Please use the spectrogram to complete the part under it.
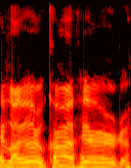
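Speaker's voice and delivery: talking around a cigarette. Retelling how auto mechanics talked with cigarettes at their lip: imitating a mechanic talking with cigarette in lip. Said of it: "at the bottom of their lip".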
